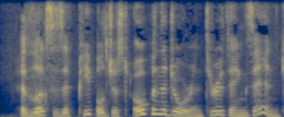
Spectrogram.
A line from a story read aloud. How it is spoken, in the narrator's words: Katie said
